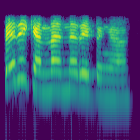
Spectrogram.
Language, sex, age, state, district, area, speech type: Tamil, female, 18-30, Tamil Nadu, Ranipet, rural, conversation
